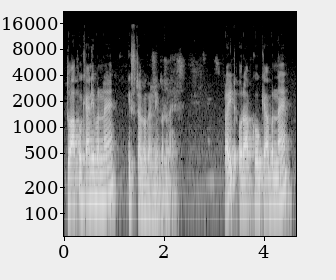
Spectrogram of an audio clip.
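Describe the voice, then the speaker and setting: A male teacher with an Indian accent giving a classroom lesson, mixing Hindi and English and repeating words slowly for students to copy. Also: medium pitch, expressive, darkish tone, dull audio.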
